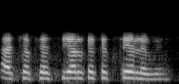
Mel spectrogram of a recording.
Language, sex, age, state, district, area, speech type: Maithili, female, 18-30, Bihar, Araria, urban, conversation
